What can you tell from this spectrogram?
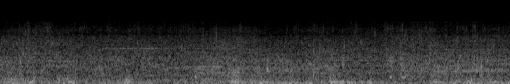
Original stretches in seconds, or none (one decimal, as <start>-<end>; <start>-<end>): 0.0-2.1; 2.6-5.1

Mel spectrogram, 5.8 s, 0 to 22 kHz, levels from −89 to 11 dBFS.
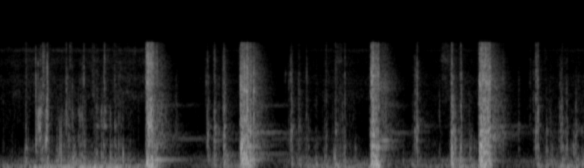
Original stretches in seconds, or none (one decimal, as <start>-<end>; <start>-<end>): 0.0-5.8

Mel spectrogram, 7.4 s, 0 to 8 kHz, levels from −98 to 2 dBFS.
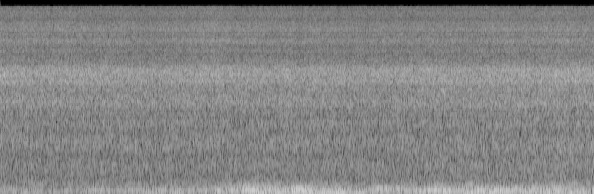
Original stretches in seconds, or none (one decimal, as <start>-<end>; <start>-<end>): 0.0-2.8; 3.5-7.4

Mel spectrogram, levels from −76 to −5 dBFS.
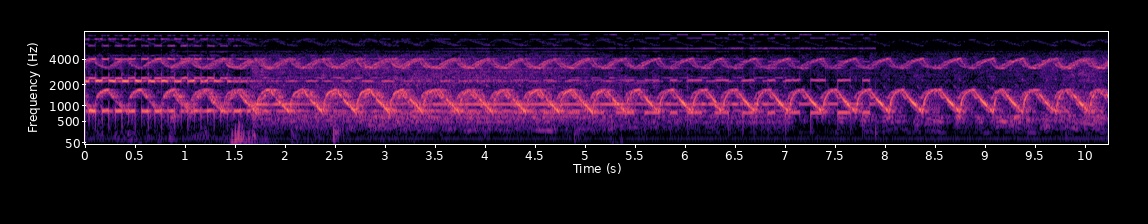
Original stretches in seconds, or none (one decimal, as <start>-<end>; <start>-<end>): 3.5-6.3; 8.5-9.1

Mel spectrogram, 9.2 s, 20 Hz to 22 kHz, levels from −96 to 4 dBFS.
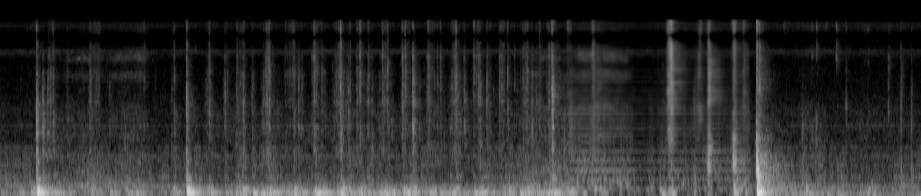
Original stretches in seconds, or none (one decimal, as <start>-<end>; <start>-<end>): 0.0-5.7; 7.5-9.2

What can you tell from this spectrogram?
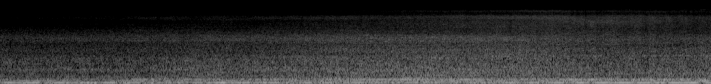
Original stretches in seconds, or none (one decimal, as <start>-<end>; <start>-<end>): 0.0-1.9; 2.5-7.1

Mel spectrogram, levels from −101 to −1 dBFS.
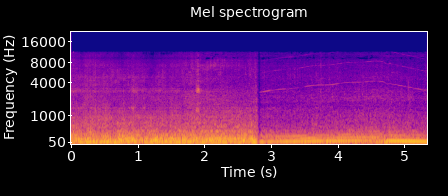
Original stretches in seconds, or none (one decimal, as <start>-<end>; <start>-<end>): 1.7-5.3

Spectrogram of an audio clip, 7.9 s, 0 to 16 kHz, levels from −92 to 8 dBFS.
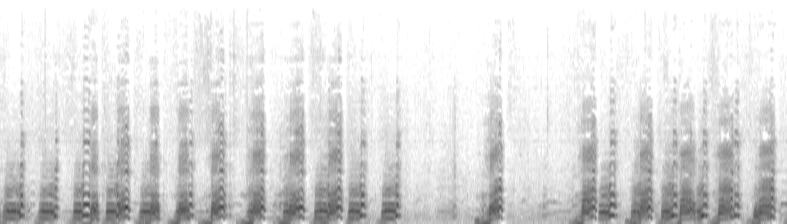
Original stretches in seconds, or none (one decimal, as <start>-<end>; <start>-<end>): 0.8-2.3; 4.6-5.1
